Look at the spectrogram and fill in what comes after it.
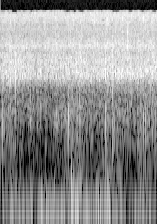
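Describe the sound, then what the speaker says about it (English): Rain falling at night on Mount Kinabalu in Malaysia, a steady patter of drops on surfaces with a few louder taps, continuous throughout. "It's raining and dark."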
